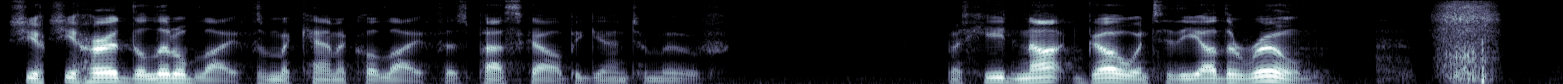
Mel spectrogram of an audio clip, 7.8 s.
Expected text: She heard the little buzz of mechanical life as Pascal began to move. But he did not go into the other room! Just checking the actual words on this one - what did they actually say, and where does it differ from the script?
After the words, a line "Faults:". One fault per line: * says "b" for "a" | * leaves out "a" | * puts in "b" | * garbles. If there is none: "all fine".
She she heard the little life of mechanical life as Pascal began to move. But he not go into the other room!
Faults:
* puts in "she"
* says "life" for "buzz"
* leaves out "did"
